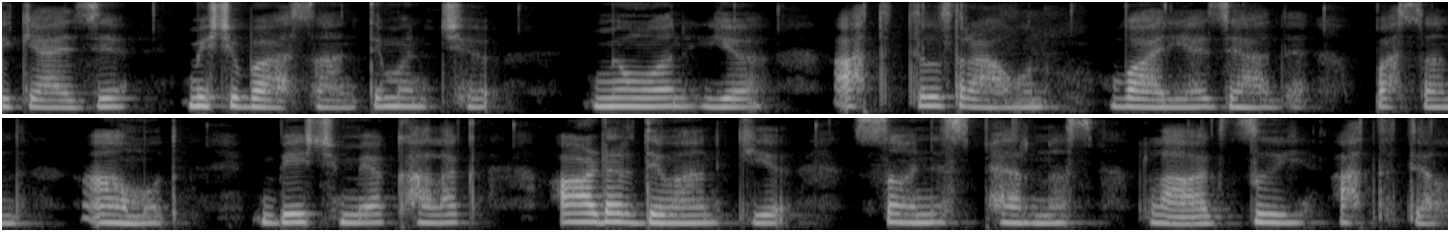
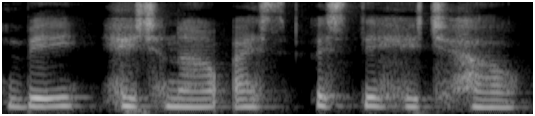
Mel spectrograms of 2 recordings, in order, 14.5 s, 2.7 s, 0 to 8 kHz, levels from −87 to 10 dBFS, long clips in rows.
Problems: none marked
